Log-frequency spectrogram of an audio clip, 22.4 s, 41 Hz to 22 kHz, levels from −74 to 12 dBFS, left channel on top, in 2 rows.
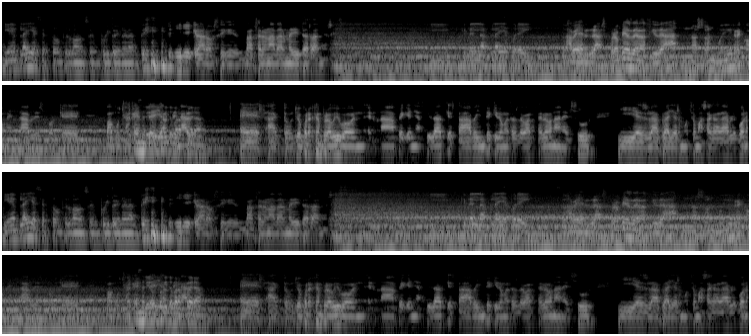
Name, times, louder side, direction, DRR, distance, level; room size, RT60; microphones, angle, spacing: voice 1, 0.0-2.6 6.4-8.0 8.4-8.9 13.3-14.2, right 1 dB, 50° right, 1.6 m, -34 dB
voice 2, 2.6-5.0 8.5-12.4 12.8-14.1 14.8-22.4, left 5 dB, 40° left, 0.4 m, -33 dB
sound 1, 4.9-16.7, right 2 dB, 70° right, 0.7 m, -35 dB
4.7 x 2.7 x 2.7 m
head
